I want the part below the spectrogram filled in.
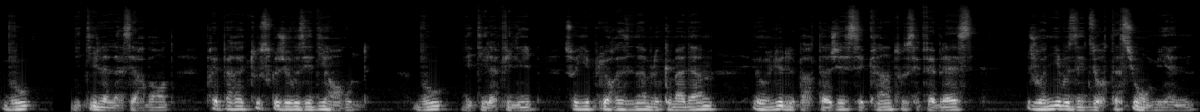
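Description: A man voicing a calm, kindly older doctor who speaks with composed authority, in an audiobook reading. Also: fairly low pitch, moderate pace, husky.

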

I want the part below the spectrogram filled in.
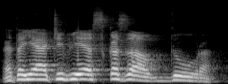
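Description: A woman voicing a rough, mocking teenage street boy who taunts and threatens, read in an audiobook. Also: on the high side, a little slow, warm tone, voice pushed up, close to an everyday voice. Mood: rude, mocking. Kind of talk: audiobook character reading.

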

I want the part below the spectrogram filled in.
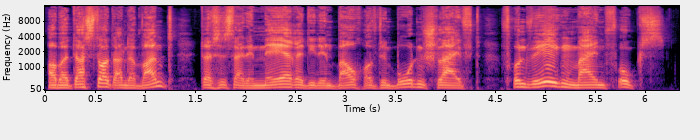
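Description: Man doing a coachman, short, gruff, blunt, mocking, loud, husky. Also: medium pitch, very animated, unhurried, dry recording, clean studio sound, voice pushed up. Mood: scornful.

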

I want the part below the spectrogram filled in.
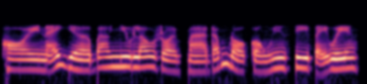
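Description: A domineering middle-aged aunt, as a woman voices her, sharp and commanding as she scolds. The audiobook sound is thin and phone-like. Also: lowish voice, steady tone, brisk, natural voice. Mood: bossy.

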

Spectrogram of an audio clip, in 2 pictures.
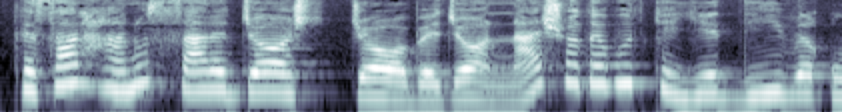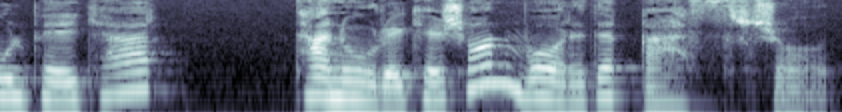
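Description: A woman narrating a folk tale for an audiobook, telling it in an expressive, dramatic way. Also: mid-range voice. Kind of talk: storybook narration.

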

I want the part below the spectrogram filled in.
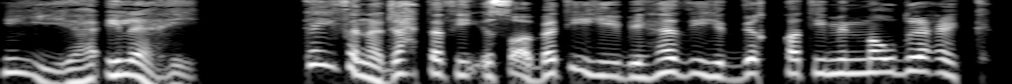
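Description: A man's voice: high-pitched, normal speed, dry recording, studio quality, pitched above the performer's own voice. A man voicing a frantic young male spy. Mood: agitated, pleading. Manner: excited, pleading outbursts. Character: young male intelligence officer, anxious and stubborn.

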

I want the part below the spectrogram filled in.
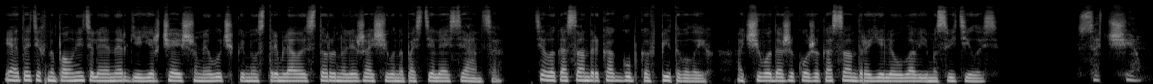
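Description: Woman audiobook narrator, low and mellow, dry close sound, steady measured reading. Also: no room sound. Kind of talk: scripted narration.

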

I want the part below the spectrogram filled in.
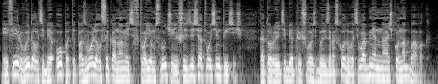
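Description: A man voicing a patient male mentor in an audiobook, explaining things in a measured way. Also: medium pitch, animated, darkish tone, natural voice. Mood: instructive.

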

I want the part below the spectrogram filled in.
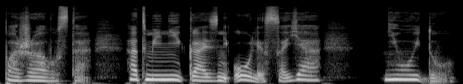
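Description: A woman's voice: on the low side, slow, dark tone, dry recording, clean studio sound, voice pushed up. A woman voicing a young, freedom-loving witch who pleads and begs. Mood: pleading. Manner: pleading, breathless.

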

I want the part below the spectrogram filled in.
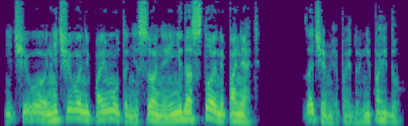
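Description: A tormented, feverish young man, proud and brooding, who lurches from fierce outbursts to low mutters, as a male reader voices him. The storybook reading is dry and close-miked, in a mid-pitched voice. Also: normal speed, a little mellow, dry recording, lightly acted. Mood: bitter. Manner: intense, brooding, swings between outbursts and mutters. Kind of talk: dramatic audiobook reading.

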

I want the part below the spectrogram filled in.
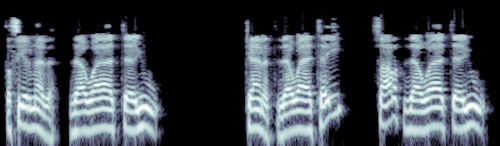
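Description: A man teaching a recitation lesson, asking his students questions, answering them himself, and slowly repeating words so they can copy the pronunciation. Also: on the high side, mellow, breathy edge. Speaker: sheikh teaching Quran recitation. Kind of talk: classroom lesson commentary on a text. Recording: dull lo-fi lecture recording.

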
